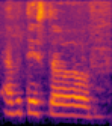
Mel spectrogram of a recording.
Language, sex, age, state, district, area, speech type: Nepali, female, 60+, West Bengal, Jalpaiguri, rural, spontaneous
